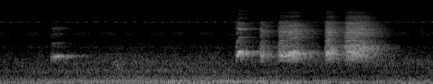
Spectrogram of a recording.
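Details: Chinese francolins in a noisy evening chorus at 7 pm on 18 September. A short early note, then a loud run of harsh, rasping, repeated calls in the second half. Pulsing insects sound steadily in the background.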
